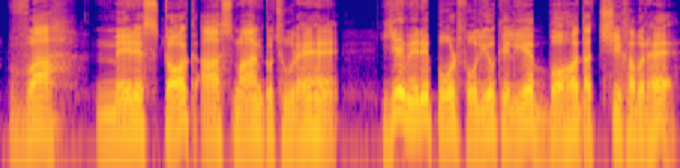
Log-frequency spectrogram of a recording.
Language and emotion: Urdu, happy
